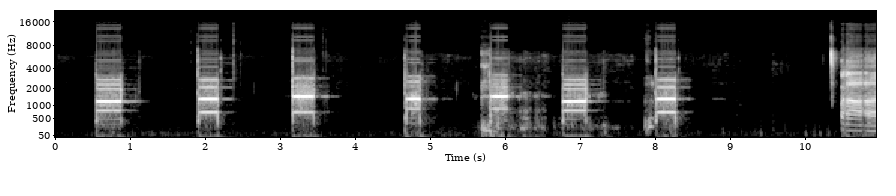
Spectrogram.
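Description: A cell phone dials out in a remote South Carolina bog, seven evenly spaced keypad tones beeping about once a second, followed by the start of talking.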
